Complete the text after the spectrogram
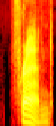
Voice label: "friend", American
